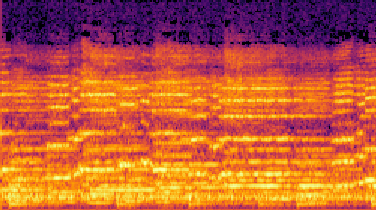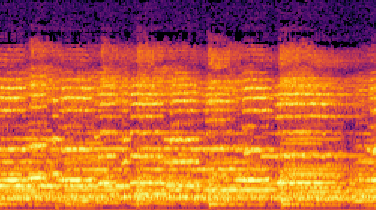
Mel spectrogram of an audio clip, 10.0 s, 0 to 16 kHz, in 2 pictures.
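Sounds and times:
wind band playing a march: 0.0 - 10.0.

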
